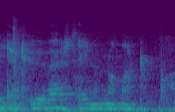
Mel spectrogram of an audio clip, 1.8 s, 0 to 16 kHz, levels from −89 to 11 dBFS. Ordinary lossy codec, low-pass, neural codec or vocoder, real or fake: none; 10.8 kHz; none; real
